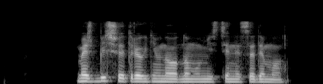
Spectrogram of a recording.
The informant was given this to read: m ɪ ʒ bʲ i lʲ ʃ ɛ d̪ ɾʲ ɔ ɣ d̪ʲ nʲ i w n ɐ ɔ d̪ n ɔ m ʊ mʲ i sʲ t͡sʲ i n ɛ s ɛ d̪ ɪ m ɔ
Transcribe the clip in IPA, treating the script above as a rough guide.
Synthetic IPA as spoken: m ɪ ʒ bʲ i lʲ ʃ ɛ t̪ ɾʲ ɔ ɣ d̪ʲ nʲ i w n ɐ ɔ d̪ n ɔ m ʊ mʲ i sʲ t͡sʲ i n ɛ s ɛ d̪ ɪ m ɔ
